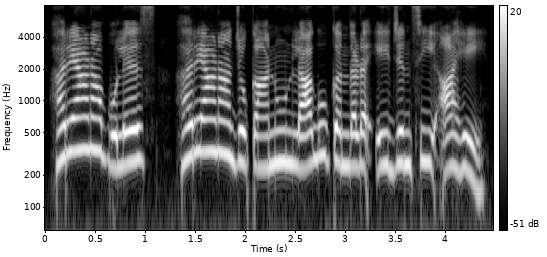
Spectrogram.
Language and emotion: Sindhi, neutral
